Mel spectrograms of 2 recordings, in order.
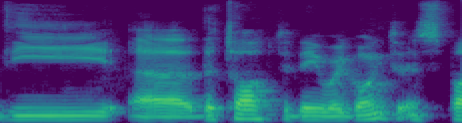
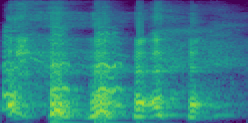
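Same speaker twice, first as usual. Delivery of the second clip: breathy high laugh; 11 semitones higher, 12 dB louder than usual. Real, not acted. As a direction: laugh through it. Host laughs.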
